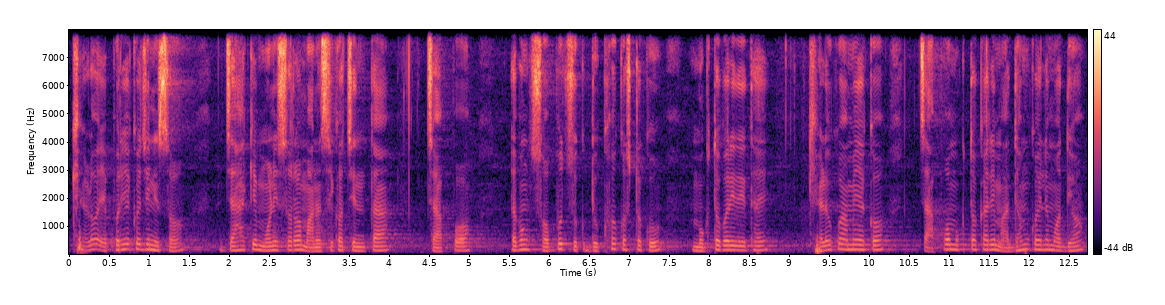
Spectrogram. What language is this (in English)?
Odia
